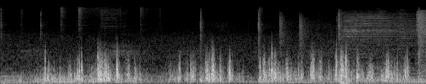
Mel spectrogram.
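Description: Wind buffeting the camera microphone outdoors in irregular, loud gusts.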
